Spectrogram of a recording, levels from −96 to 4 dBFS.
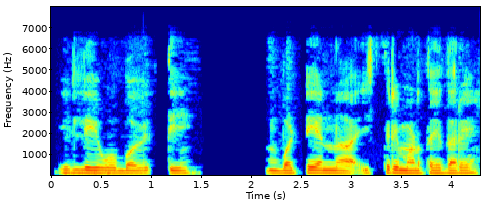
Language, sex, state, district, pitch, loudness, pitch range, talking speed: Kannada, male, Karnataka, Raichur, 125 Hz, -20 LUFS, 125-130 Hz, 95 wpm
